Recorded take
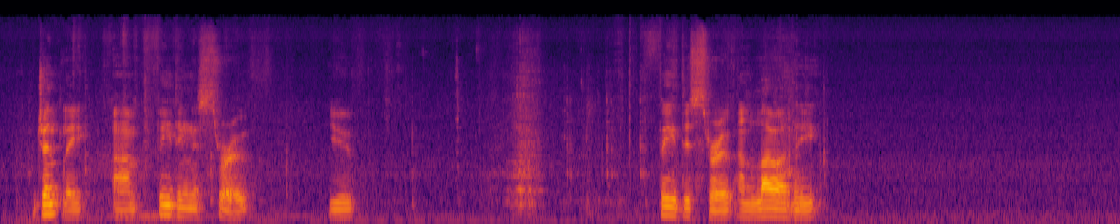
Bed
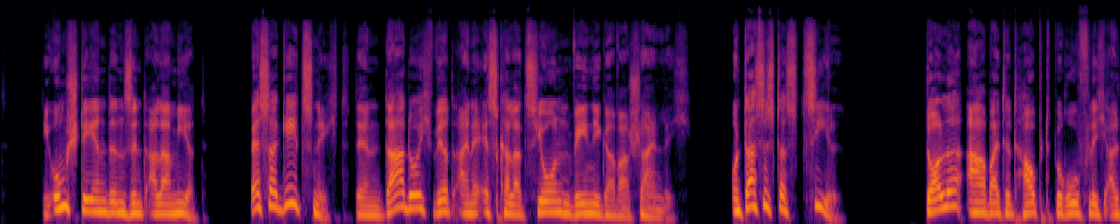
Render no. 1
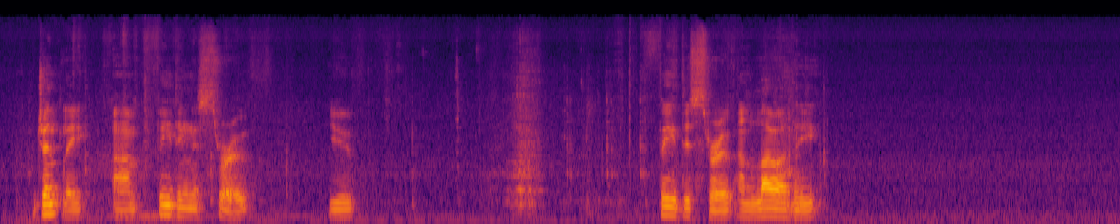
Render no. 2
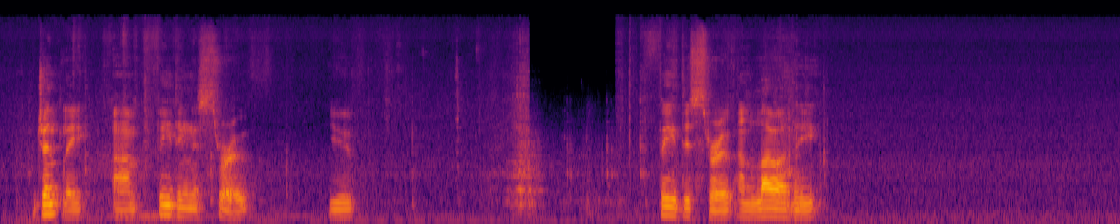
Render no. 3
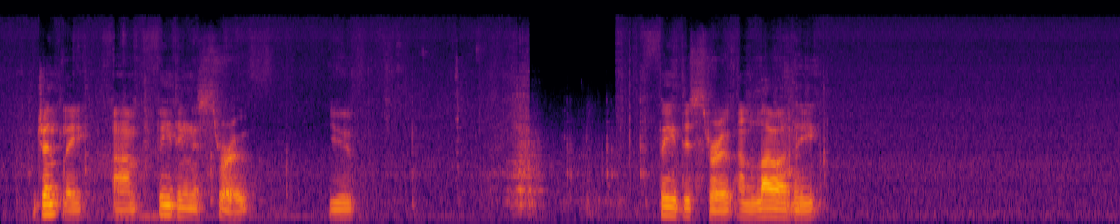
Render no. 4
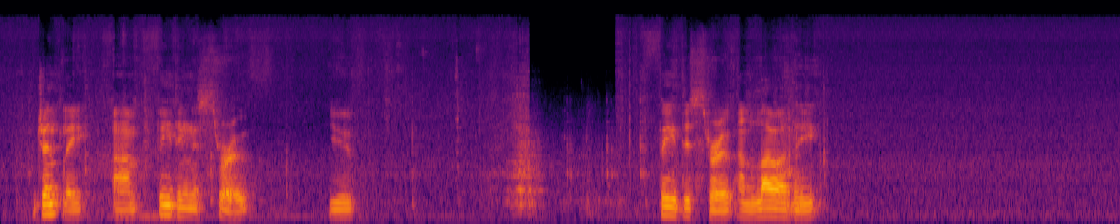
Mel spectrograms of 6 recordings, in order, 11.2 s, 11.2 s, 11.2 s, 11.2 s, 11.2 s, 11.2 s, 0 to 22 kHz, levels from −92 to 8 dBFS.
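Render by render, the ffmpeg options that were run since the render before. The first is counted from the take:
-af anull
-filter_complex "[0:a]asettb=1/sr,asplit=3[a][b][c];[a]atrim=end=2.354[d];[b]atrim=start=2.35:end=3.44,asetpts=PTS-STARTPTS,afade=t=in:d=0.004:c=qsin,afade=t=out:st=1.086:d=0.004:c=qsin,equalizer=f=2.7k:w=0.85:g=-7.5[e];[c]atrim=start=3.436[f];[d][e]acrossfade=d=0.004:c1=hsin:c2=qsin[g];[g][f]acrossfade=d=0.004:c1=qsin:c2=hsin,asettb=1/sr,asplit=3[h][i][j];[h]atrim=end=5.294[k];[i]atrim=start=5.29:end=6.16,asetpts=PTS-STARTPTS,afade=t=in:d=0.004:c=qsin,afade=t=out:st=0.866:d=0.004:c=qsin,lowpass=1.5k[l];[j]atrim=start=6.156[m];[k][l]acrossfade=d=0.004:c1=hsin:c2=qsin[n];[n][m]acrossfade=d=0.004:c1=qsin:c2=hsin"
-filter_complex "[0:a]highpass=110,acrossover=split=3100[a][b];[b]acompressor=threshold=-46dB:ratio=4:attack=1:release=60[c];[a][c]amix=inputs=2:normalize=0"
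-af "volume=2.5dB,alimiter=limit=-3dB:level=0:latency=1"

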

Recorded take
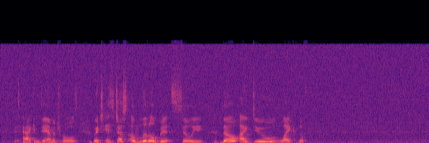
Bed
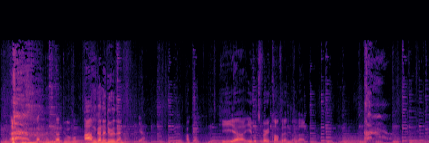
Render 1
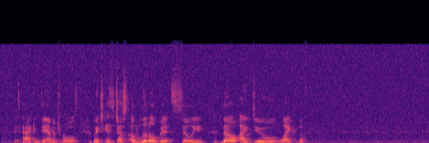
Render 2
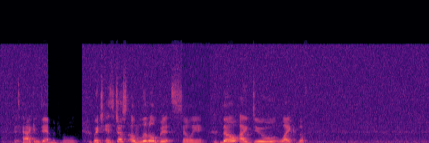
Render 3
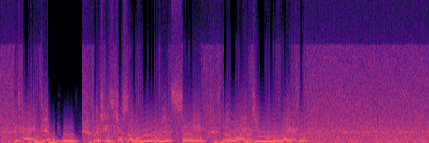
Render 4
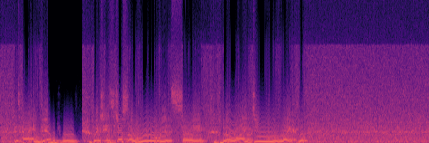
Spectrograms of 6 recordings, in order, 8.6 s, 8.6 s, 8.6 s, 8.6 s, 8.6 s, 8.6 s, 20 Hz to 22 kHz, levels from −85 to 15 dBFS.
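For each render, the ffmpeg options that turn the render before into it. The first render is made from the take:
-af "afftdn=nr=8:nf=-37"
-filter_complex "[0:a]asettb=1/sr,asplit=3[a][b][c];[a]atrim=end=0.954[d];[b]atrim=start=0.95:end=1.64,asetpts=PTS-STARTPTS,afade=t=in:d=0.004:c=qsin,afade=t=out:st=0.686:d=0.004:c=qsin,bandpass=f=110:t=q:w=1.3[e];[c]atrim=start=1.636[f];[d][e]acrossfade=d=0.004:c1=hsin:c2=qsin[g];[g][f]acrossfade=d=0.004:c1=qsin:c2=hsin,asplit=3[h][i][j];[h]afade=t=out:st=3.63:d=0.02[k];[i]aeval=exprs='val(0)*sin(2*PI*130*n/s)':c=same,afade=t=in:st=3.63:d=0.02,afade=t=out:st=4.18:d=0.02[l];[j]afade=t=in:st=4.18:d=0.02[m];[k][l][m]amix=inputs=3:normalize=0"
-filter_complex "[0:a]asplit=2[a][b];[b]highpass=f=720:p=1,volume=40dB,asoftclip=type=tanh:threshold=-2.5dB[c];[a][c]amix=inputs=2:normalize=0,lowpass=f=1.2k:p=1,volume=-6dB,asoftclip=type=tanh:threshold=-16.5dB"
-af "volume=-1.5dB"

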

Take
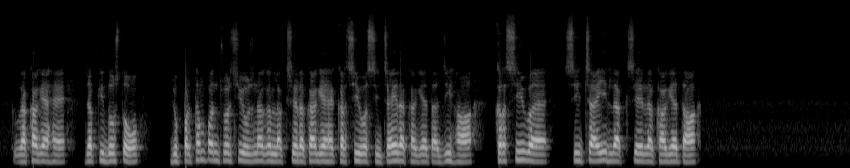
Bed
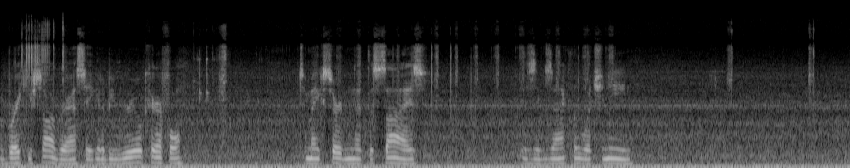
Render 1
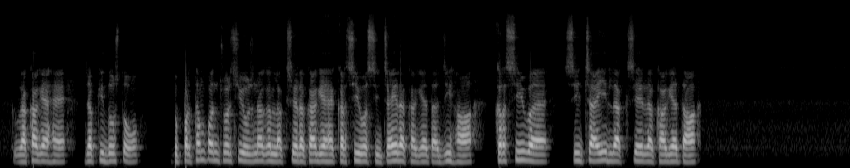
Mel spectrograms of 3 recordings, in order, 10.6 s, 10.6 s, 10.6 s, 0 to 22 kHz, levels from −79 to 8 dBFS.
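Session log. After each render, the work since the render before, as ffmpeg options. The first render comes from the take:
-filter_complex "[0:a]asettb=1/sr,asplit=3[a][b][c];[a]atrim=end=5.654[d];[b]atrim=start=5.65:end=7.38,asetpts=PTS-STARTPTS,afade=t=in:d=0.004:c=qsin,afade=t=out:st=1.726:d=0.004:c=qsin,equalizer=f=7.4k:w=4.4:g=-7.5[e];[c]atrim=start=7.376[f];[d][e]acrossfade=d=0.004:c1=hsin:c2=qsin[g];[g][f]acrossfade=d=0.004:c1=qsin:c2=hsin,asplit=2[h][i];[h]atrim=end=2.19,asetpts=PTS-STARTPTS,afade=t=out:st=1.22:d=0.97[j];[i]atrim=start=2.19,asetpts=PTS-STARTPTS,afade=t=in:d=0.004:c=hsin[k];[j][k]concat=n=2:v=0:a=1"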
